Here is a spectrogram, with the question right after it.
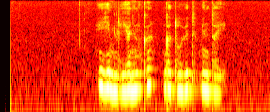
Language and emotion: Russian, neutral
